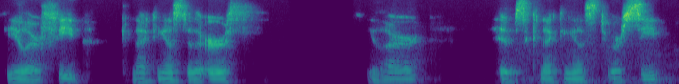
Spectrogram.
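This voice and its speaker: Male meditation guide: low, very unhurried, gentle delivery with soothing pauses. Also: monotone, low-quality recording. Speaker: meditation teacher.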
